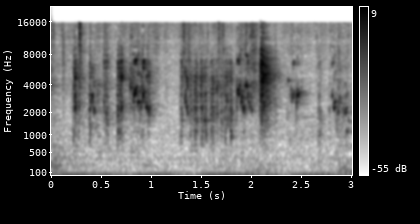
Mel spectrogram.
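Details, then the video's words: Happy budgies playing and chirping together: a quick run of bright, squeaky tweets and short trills, closely spaced, with a faint steady hum underneath. "Your #budgies will start chirping, talking, playing"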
